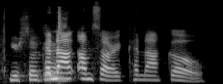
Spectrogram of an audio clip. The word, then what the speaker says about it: Kanako: Be very afraid of this author I can't pronounce the name of. Kanaka Inuki? Okay, we love that. You're so good. I'm sorry, Kanako, right? Kanako.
